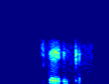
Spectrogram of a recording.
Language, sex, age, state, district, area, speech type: Punjabi, female, 30-45, Punjab, Mohali, rural, conversation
